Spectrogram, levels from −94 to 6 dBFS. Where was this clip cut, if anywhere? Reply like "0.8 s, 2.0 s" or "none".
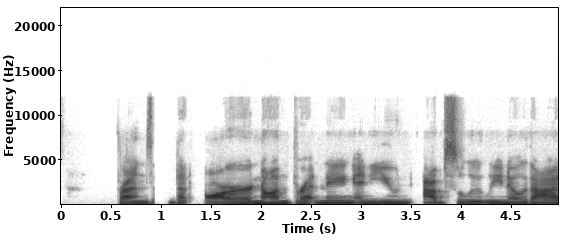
0.9 s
